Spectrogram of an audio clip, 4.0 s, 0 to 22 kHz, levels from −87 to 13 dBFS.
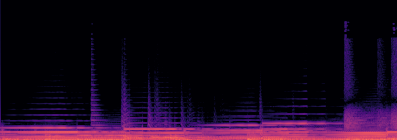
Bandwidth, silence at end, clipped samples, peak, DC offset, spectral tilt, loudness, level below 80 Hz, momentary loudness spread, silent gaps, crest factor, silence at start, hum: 6 kHz; 0 s; under 0.1%; -10 dBFS; under 0.1%; -9.5 dB/octave; -24 LUFS; -46 dBFS; 6 LU; none; 12 dB; 0 s; none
